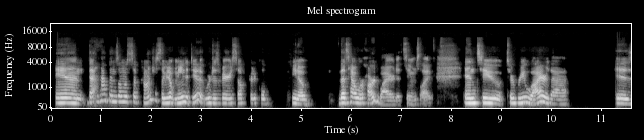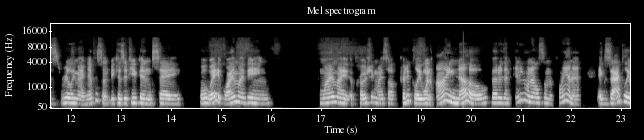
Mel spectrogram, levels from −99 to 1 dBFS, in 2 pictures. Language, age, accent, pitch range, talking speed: English, 20-39, American, 185-220 Hz, 155 wpm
